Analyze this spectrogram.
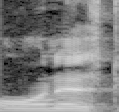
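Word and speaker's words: honest: fill in the black silent letter of ऑनेस्ट बहुत महत्त्वपूर्ण question में से एक है पूछा जाता है हर बार साइलेंट लेटर तो यहां पर एच जो है साइलेंट है तो यहां पर जो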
